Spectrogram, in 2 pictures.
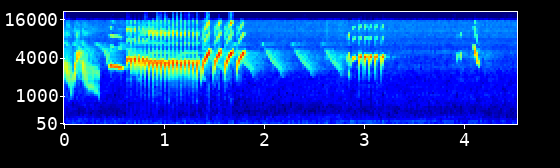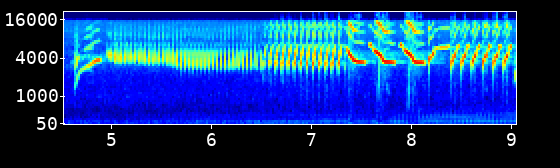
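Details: Belgian canary song used as a training recording for canaries: a varied chain of high phrases, long buzzy trills, rapid repeated chips and rising whistled sweeps, with a short pause midway.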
